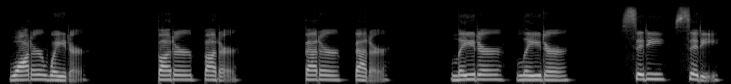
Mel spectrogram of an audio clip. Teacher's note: When the letter T appears between two vowel sounds in American English, it transforms into this soft, quick sound that's almost like a very light D. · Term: flap T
